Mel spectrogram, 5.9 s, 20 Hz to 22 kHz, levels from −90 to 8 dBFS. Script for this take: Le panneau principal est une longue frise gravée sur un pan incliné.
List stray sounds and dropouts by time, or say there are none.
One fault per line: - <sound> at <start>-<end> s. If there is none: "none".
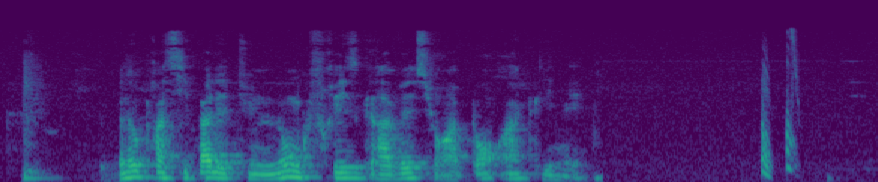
- chirp at 5.1-5.3 s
